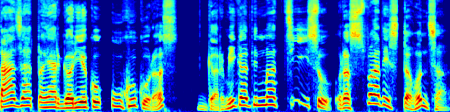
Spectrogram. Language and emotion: Nepali, happy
